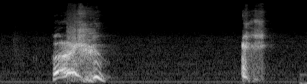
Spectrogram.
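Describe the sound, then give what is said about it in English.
Someone loudly imitates a sneeze as a joke, a drawn-out voiced 'ah-choo' followed about two seconds later by a shorter, sharper burst, with no other talking. “That was a fake sneeze.”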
